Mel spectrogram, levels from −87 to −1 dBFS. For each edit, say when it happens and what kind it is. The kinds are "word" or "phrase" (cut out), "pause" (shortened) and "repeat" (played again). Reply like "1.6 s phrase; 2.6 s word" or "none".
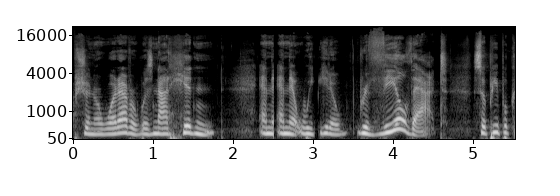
2.5 s repeat; 3.0 s word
